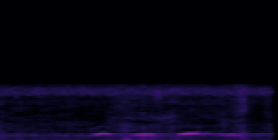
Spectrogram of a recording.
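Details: Indian cuckoo, known locally as keteki, its call rendered as 'kothal pokok': a single phrase of four short whistled notes, the second dipping lower, the third highest and loudest, the last falling again, over a steady low hum.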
